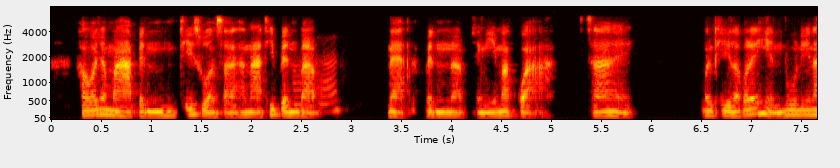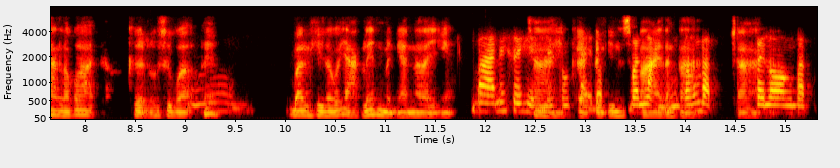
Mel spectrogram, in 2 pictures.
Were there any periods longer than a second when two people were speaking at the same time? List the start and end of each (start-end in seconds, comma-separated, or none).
12.5-14.2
